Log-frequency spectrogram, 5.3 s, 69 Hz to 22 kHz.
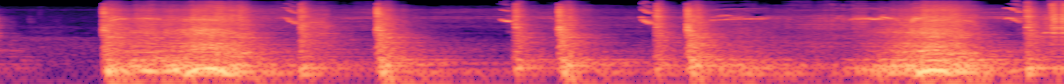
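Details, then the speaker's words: Ferguson TO-30 tractor, just fitted with a new starter: starter catches in short uneven bursts with gaps, never settling into a steady crank, and the engine never fires; won't turn over all the way. "nothing i need help why is this not happening the right way i need i need answers it won't turn over all the way please help"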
